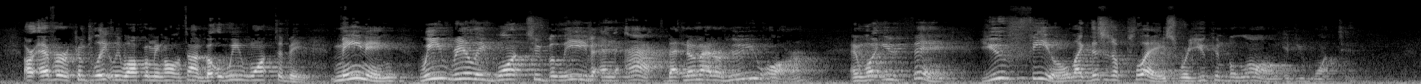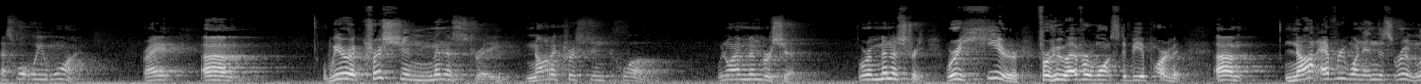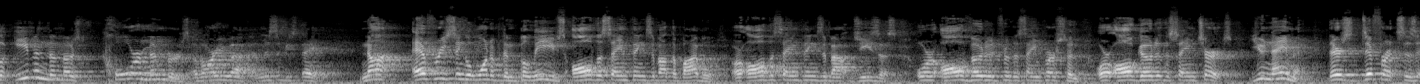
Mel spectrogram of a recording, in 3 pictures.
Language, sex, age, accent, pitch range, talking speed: English, male, 40-59, American, 170-220 Hz, 185 wpm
